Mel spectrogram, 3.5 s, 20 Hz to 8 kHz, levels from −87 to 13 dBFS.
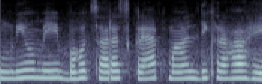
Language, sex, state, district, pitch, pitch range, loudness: Hindi, female, Haryana, Jhajjar, 245 Hz, 235-250 Hz, -16 LUFS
